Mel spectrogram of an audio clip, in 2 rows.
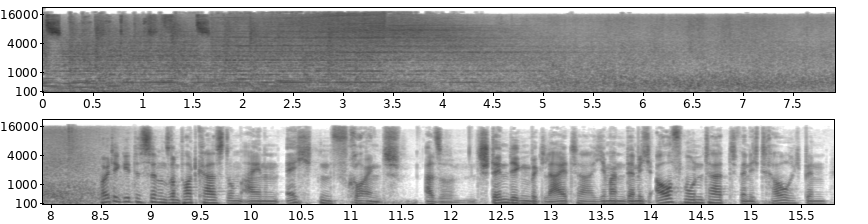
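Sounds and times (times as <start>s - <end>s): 
ocean surf crashing and rushing: 0.0s - 9.0s
speech: 8.5s - 15.8s.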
